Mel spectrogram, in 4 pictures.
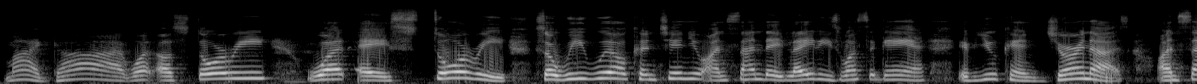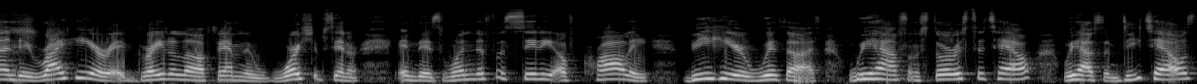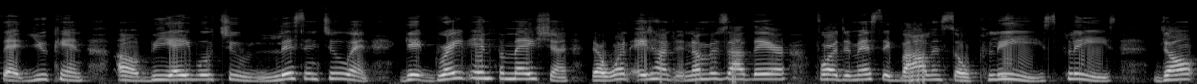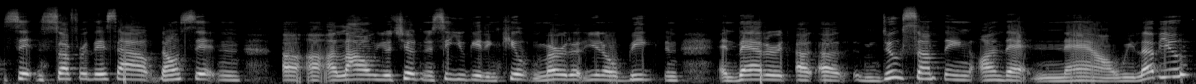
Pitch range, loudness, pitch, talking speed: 195-245 Hz, -22 LUFS, 220 Hz, 140 wpm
